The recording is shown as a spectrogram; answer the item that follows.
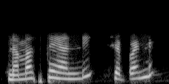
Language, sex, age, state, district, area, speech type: Telugu, female, 18-30, Telangana, Khammam, urban, conversation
